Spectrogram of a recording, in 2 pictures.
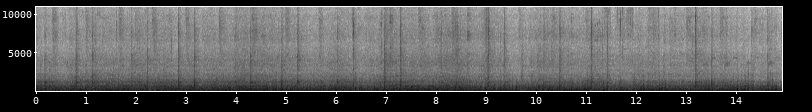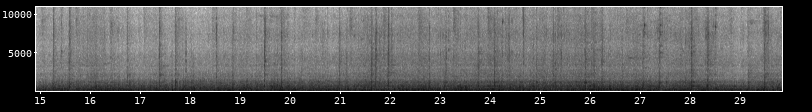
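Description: Passenger coaches of a steam-hauled train running along the line, heard from an open carriage window: a steady rumble of wheels on rail with scattered clicks from the track and a few low steady hums.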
